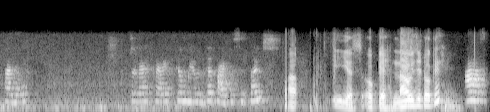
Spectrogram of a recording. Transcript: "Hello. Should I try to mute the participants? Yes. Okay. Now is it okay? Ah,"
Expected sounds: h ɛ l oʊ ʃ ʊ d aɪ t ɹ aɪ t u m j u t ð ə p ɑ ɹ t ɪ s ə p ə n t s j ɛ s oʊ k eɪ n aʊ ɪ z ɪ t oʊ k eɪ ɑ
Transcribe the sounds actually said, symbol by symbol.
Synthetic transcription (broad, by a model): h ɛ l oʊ s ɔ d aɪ t ɹ aɪ t u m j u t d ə p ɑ ɹ t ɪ s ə p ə n t s j ɛ s oʊ k eɪ n aʊ ɪ z ɪ t oʊ k eɪ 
